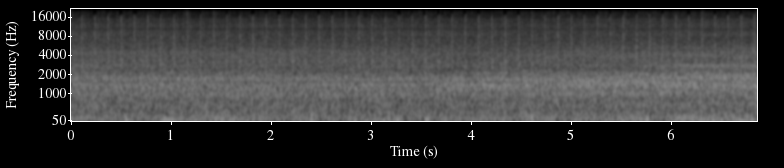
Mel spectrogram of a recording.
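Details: ZMZ 406 engine: light, fairly regular tapping over a busy idle, about four a second, after timing kit and hydraulic lifters replaced; knock appears then fades; source not pinned down.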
